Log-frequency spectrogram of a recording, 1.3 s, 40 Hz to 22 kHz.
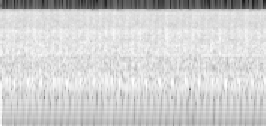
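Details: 2006 Saturn ION Redline with GMR cams and stock hydraulic lifters at idle: fast, light, even lifter tick; owner concludes solid lifters needed.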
